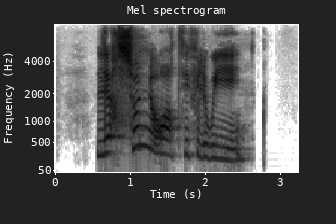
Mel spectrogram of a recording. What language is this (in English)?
Kabyle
